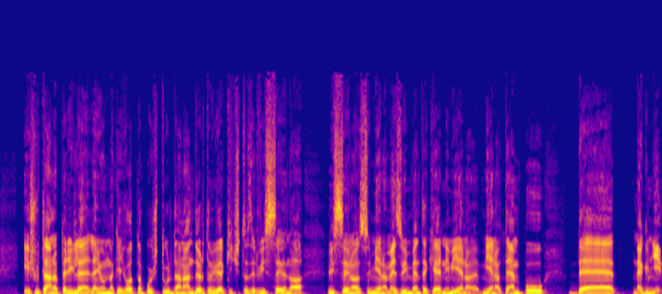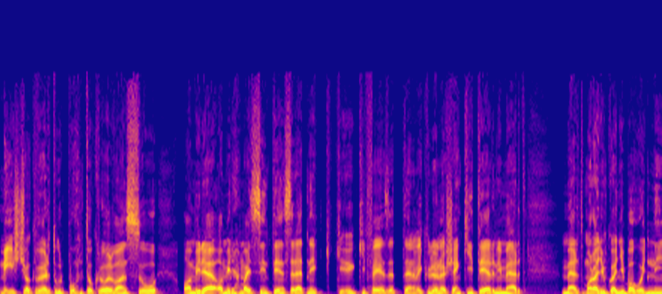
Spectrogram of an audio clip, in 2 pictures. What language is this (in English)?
Hungarian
